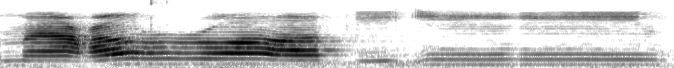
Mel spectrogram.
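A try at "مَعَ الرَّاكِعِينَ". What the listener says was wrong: دوسرا عین جو عین زیر عی پریکٹس کریں، ٹھیک ہے. آپ نے زیادہ پریکٹس کیا کرنی ہے، عین زیر عی، عین زبر ع، عین پیش عو. یہ آپ نے 3 حرکات کے ساتھ عین کی پریکٹس کرنی ہے.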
